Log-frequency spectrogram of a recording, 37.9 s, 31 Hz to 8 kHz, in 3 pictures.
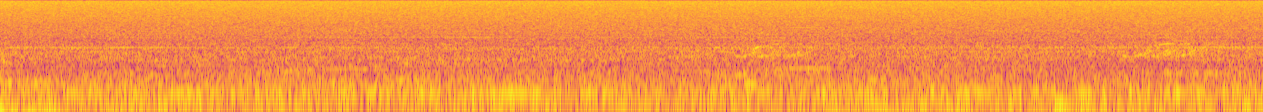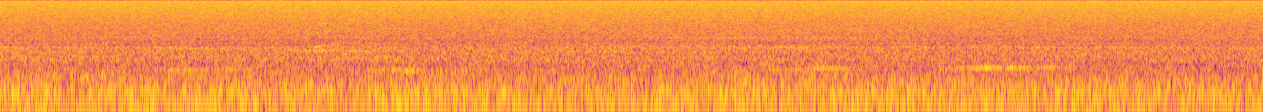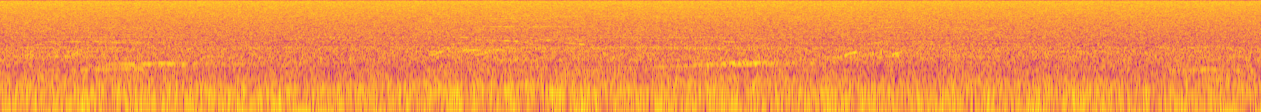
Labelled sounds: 7.9	8.2	humpback whale, 2.0 to 2.1 kHz
30.2	30.4	humpback whale, 2.0 to 2.2 kHz

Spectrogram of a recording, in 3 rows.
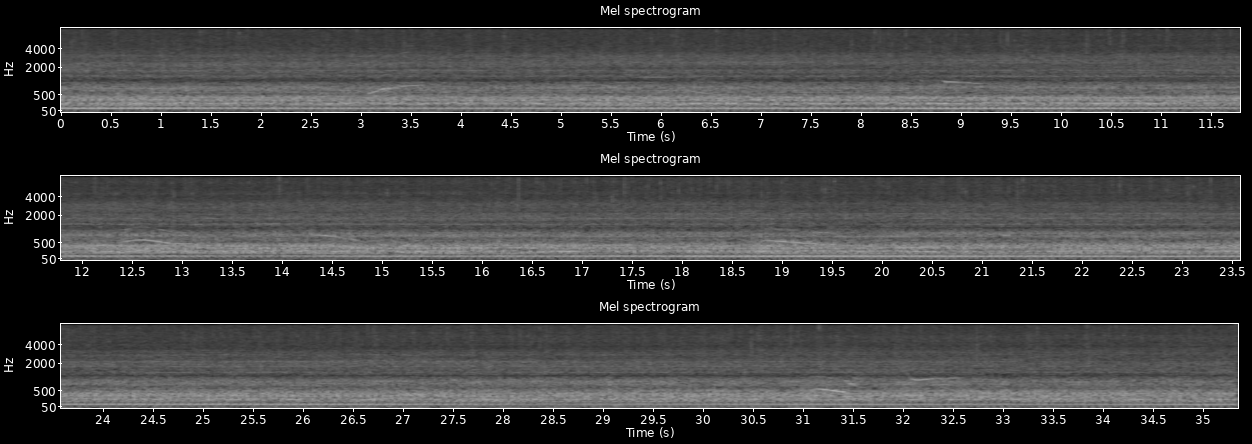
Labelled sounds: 3.4	3.7	humpback whale, 0.81 to 0.94 kHz
5.8	6.1	humpback whale, 1.2 to 1.4 kHz
8.5	9.3	humpback whale, 0.94 to 1.2 kHz
18.9	19.2	humpback whale, 1.0 to 1.2 kHz
32.1	32.6	humpback whale, 0.91 to 1.1 kHz

